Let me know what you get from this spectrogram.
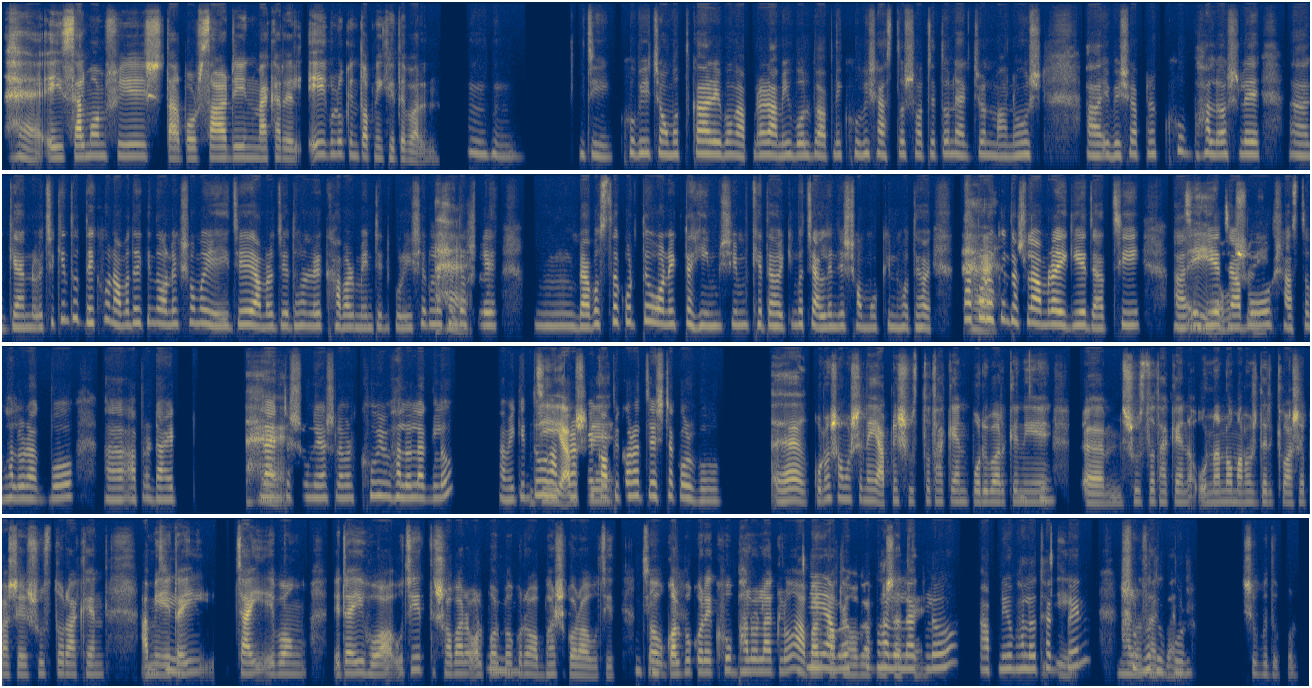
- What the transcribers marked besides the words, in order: in English: "ডায়েট প্ল্যান"; "আসলে" said as "আবসলে"
- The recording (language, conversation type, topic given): Bengali, unstructured, তুমি কীভাবে তোমার শারীরিক স্বাস্থ্য বজায় রাখো?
